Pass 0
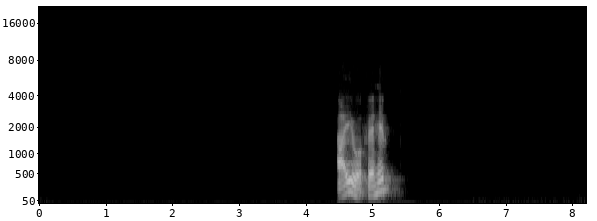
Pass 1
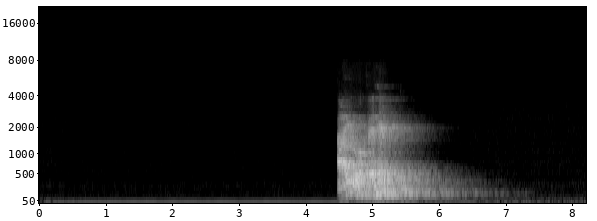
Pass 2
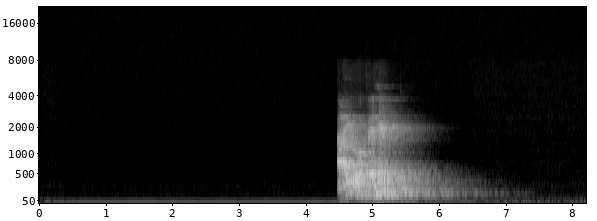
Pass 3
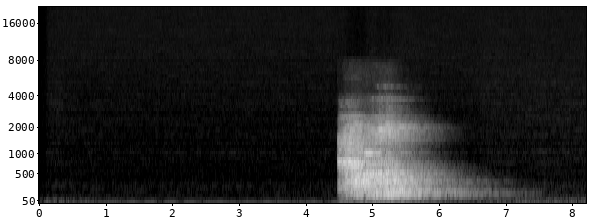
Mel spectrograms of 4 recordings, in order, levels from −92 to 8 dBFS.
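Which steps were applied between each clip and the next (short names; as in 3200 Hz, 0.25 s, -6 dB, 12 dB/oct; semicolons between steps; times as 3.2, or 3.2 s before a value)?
in parallel at 0 dB: negative-ratio compressor -30 dBFS, ratio -0.5; on the sum: shoebox room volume 910 m³, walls mixed, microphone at 2.2 m
high shelf 3100 Hz +10 dB
plate-style reverb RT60 0.57 s, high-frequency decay 0.95×, pre-delay 80 ms, DRR -7 dB; gain -1 dB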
